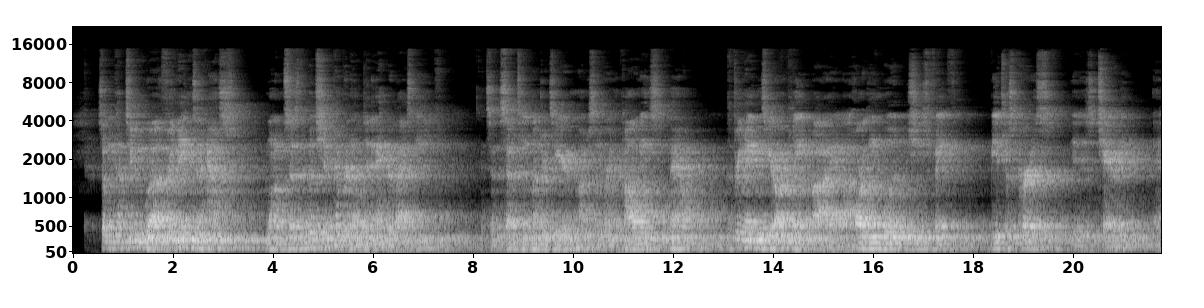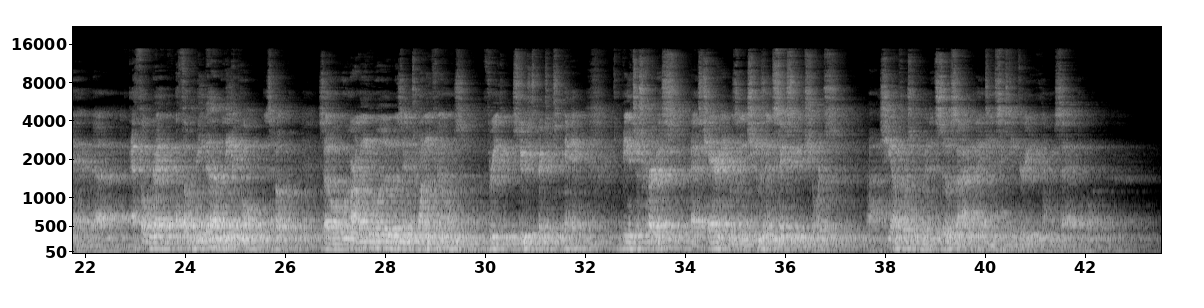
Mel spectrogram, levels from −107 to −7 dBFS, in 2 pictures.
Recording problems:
room echo; strong; dies away in 3 s
off-mic speech; far

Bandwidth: 14.5 kHz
